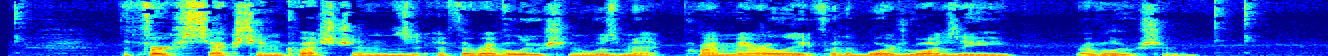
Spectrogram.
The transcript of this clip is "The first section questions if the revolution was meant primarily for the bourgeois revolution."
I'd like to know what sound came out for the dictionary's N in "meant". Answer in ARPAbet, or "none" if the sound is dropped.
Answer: none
